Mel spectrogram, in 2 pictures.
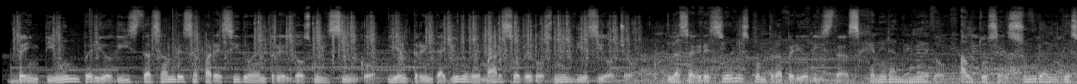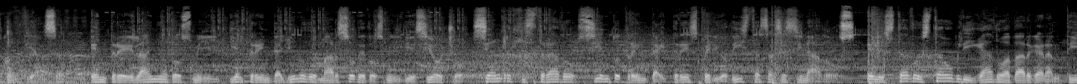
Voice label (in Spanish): Spot Radio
